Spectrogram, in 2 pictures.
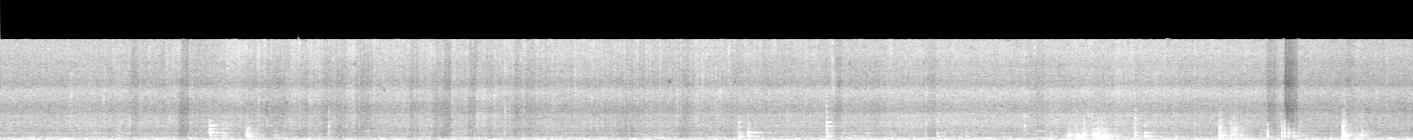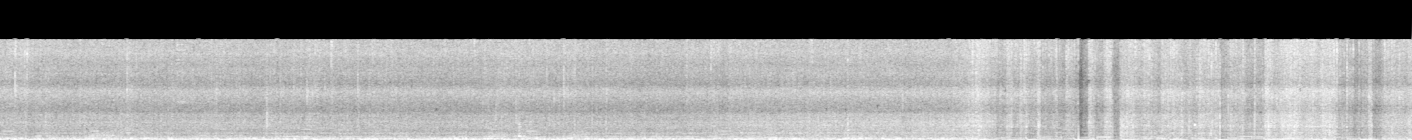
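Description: Diced zucchini sizzling as it fries in a pan, with a steady crackle and scattered knocks and scrapes of the utensil and pan, a brief louder clatter about eleven seconds in and more knocks near the end.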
